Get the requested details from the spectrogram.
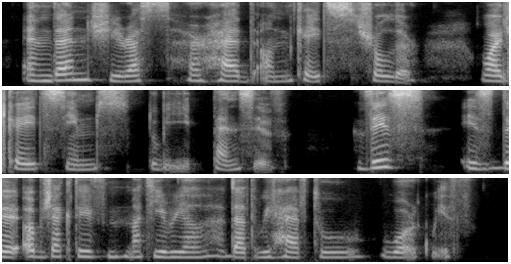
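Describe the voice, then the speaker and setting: A woman at medium pitch with a non-native accent, very slow pace, fairly even intonation, and a quiet background. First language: not English. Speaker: video essayist. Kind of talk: video essay narration.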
